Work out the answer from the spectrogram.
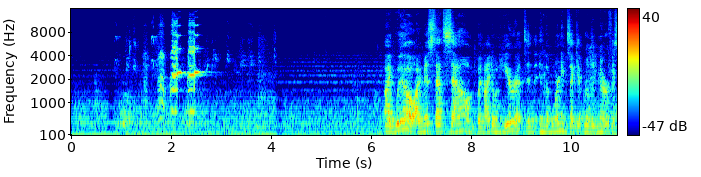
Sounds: bird, chirp, bird song

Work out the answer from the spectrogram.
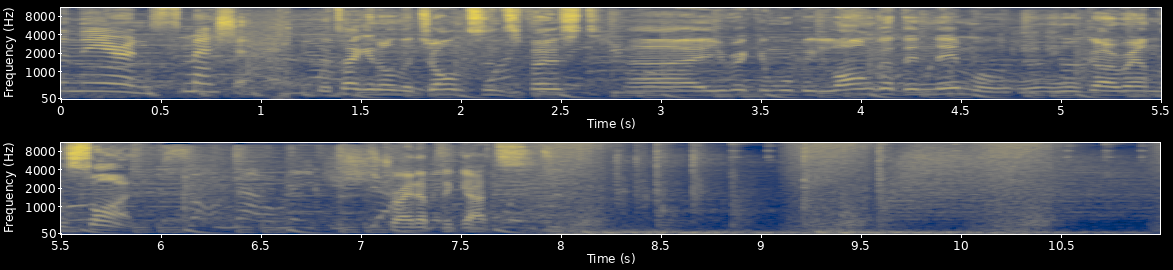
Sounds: music, speech

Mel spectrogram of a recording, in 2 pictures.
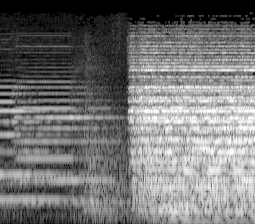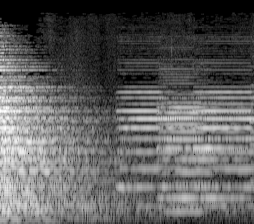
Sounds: hammond organ, organ

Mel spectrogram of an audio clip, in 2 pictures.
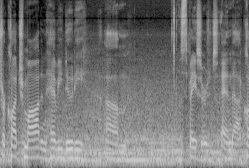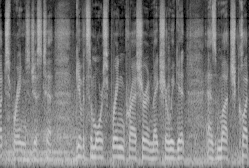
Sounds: speech

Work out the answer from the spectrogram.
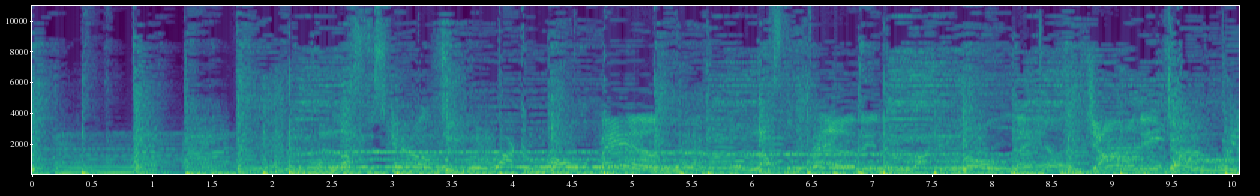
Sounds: music, blues

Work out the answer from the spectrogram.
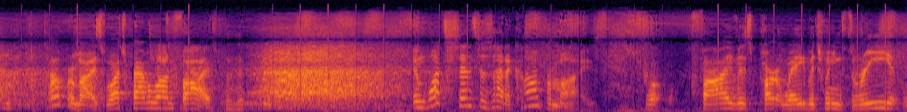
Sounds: speech

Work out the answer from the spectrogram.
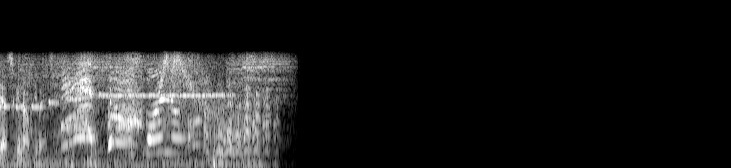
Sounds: speech, radio, music

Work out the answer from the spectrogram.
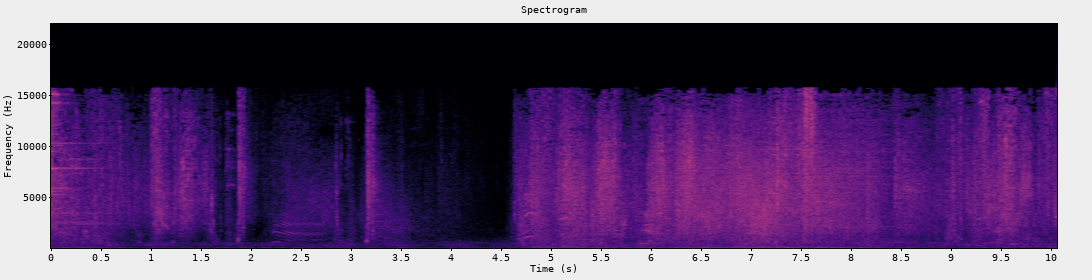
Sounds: speech, music

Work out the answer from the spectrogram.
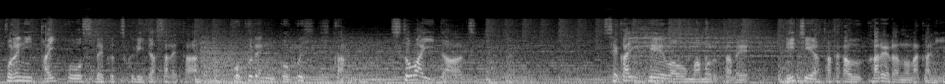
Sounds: speech, music

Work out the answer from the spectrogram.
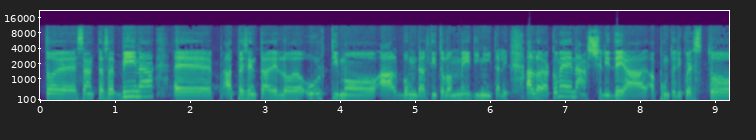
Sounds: speech

